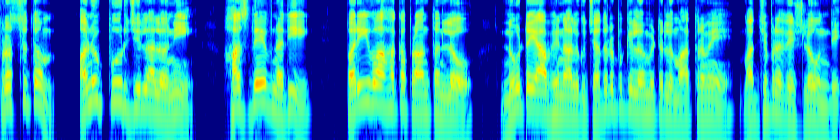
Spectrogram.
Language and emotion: Telugu, neutral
